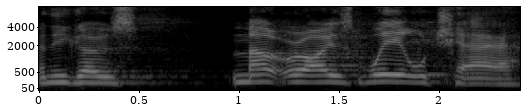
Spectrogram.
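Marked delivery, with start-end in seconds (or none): 1.0-2.4 put-on silly six-year-old boy voice. Speaker acting out six-year-old Timmy answering his father, in little Timmy's voice. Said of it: "I promised Jane I wouldn't do the voice".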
